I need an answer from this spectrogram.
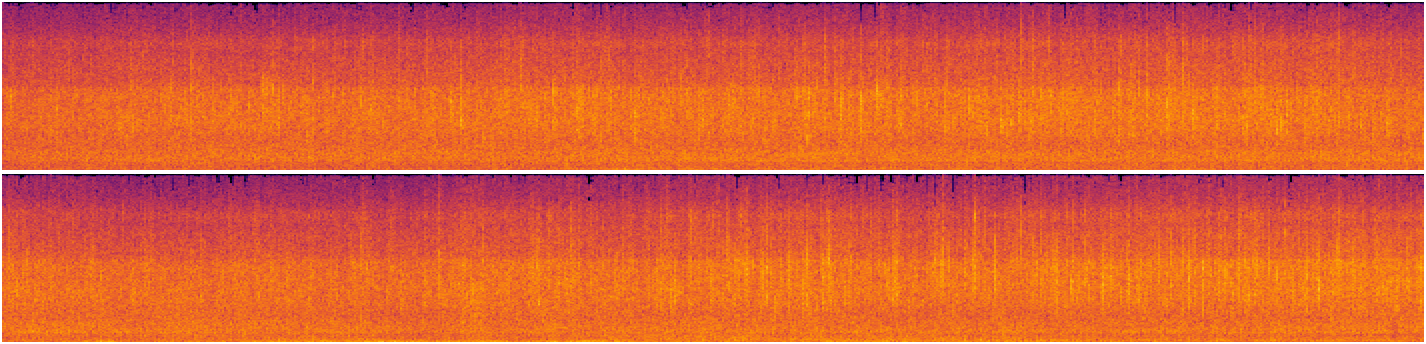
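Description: Heavy rain falling steadily, splashing on roofs and the wet concrete of an alley.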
